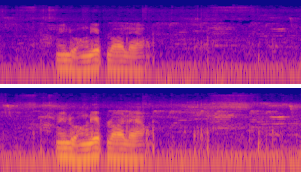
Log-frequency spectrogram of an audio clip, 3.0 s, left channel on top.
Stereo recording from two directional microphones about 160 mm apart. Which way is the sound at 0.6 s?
15° left (ahead or behind).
